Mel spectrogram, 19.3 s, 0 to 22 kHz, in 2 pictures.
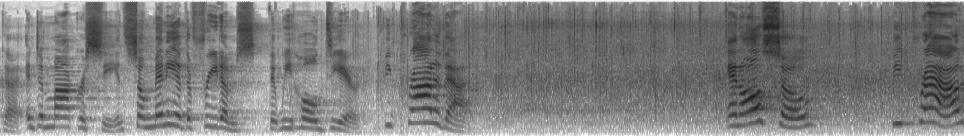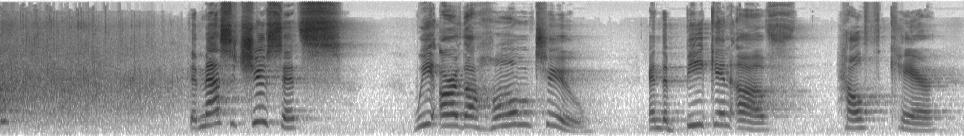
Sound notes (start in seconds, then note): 4.7 cheering, applause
